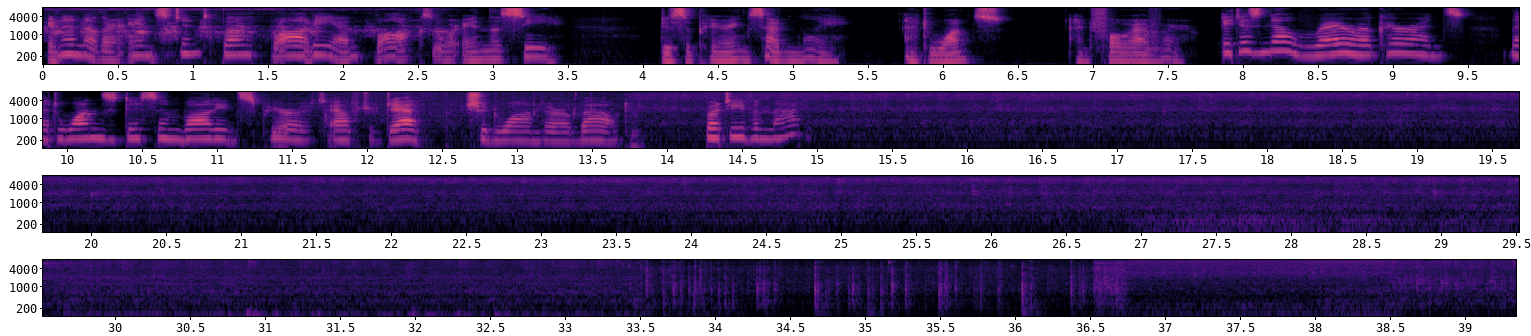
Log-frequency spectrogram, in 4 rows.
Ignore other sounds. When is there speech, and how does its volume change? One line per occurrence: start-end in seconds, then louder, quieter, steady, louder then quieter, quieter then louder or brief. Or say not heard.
0.0-14.9 steady.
